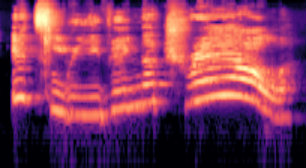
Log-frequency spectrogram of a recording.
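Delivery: high-pitched, eager discovery; excited children. A narrator's reading. Children notice the snail's silvery trail, excited and high. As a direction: lift it high with wonder. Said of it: "say the children".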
